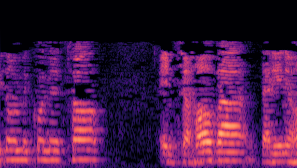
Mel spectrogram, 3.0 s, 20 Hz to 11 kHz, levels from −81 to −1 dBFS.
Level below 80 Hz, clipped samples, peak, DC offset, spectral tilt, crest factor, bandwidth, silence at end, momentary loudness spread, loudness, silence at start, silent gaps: -64 dBFS; under 0.1%; -4 dBFS; under 0.1%; -10 dB/octave; 20 dB; 5 kHz; 0 s; 11 LU; -23 LUFS; 0 s; none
